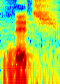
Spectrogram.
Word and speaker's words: niche: Because you can pronounce it both ways. Niche for if it's like a small like alcove, and niche if it's like the adaptation version of the word, I think.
